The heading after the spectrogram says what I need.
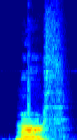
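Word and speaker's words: Mearth: Mirth. I assume that's the way they're pronouncing it. Like Earth, but with an M? Mirth sounds cool. It's like Earth, but with an M at the front.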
